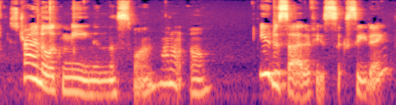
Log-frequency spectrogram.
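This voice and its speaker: A young woman reading a children's picture book aloud as a librarian storyteller, expressive and deliberate. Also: mid-range voice. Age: young adult. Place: indoor library room.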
